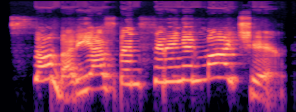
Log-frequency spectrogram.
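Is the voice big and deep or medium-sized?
medium. It is said in a middle-sized voice.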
